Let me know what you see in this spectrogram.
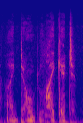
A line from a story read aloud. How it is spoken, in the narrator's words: said a woman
